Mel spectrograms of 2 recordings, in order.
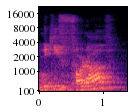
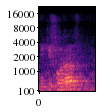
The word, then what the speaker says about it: Nikiforov: All right, Victor, if I'm saying this last right, Nikiforov from, how do you say it? Nikiforov, I'm saying it right?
